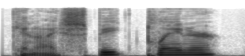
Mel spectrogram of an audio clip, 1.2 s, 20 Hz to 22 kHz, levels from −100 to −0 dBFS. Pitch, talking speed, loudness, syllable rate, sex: 125 Hz, 195 wpm, -16 LUFS, 4.7 syllables/s, male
